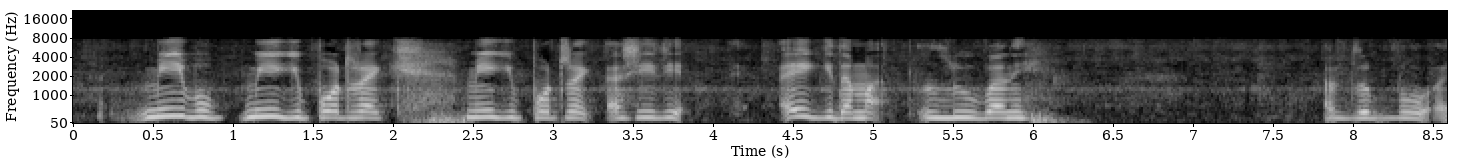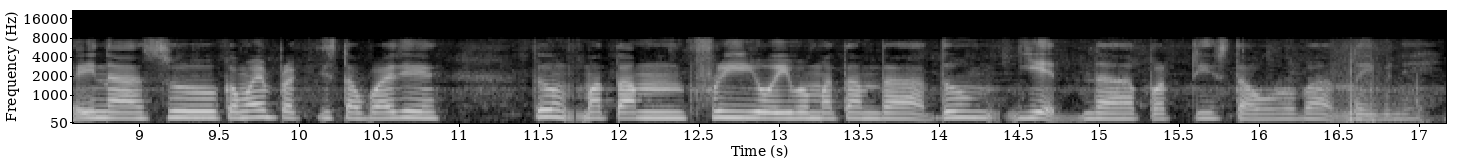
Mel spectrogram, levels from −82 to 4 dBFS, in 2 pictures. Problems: none marked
